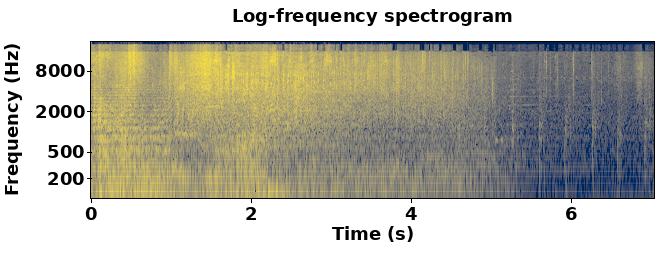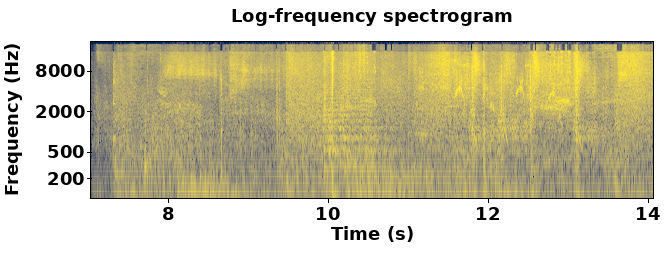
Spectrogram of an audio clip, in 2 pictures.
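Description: A fiery magical burst of the Incendio fire spell in the Hogwarts Legacy game, with a loud rumbling whoosh and creaking effects, a brief near-silent gap midway, then the roaring blast resumes.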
